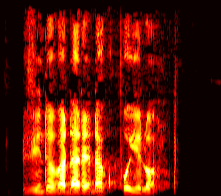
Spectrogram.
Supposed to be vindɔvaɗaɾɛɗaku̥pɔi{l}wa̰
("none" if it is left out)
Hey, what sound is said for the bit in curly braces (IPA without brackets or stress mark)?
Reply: l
